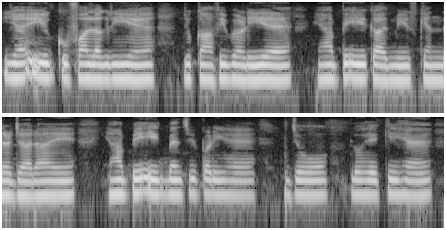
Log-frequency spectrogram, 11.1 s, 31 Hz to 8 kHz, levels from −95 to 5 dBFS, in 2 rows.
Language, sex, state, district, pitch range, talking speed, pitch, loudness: Hindi, female, Bihar, Begusarai, 165-175 Hz, 165 wpm, 170 Hz, -14 LUFS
